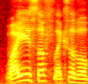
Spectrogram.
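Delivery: ordinary talk, nothing marked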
